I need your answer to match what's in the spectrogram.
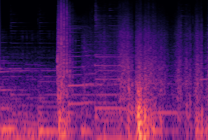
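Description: Horses in a warehouse barn at the state fairground in Oklahoma City during a horse show: hooves thump and clatter, with a loud knock near the start and another in the middle, over a steady, humming background. It is windy and rainy outside. No one speaks.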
